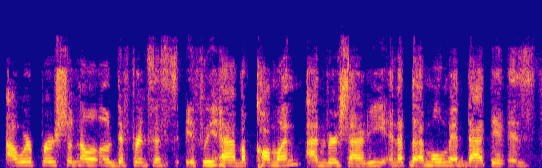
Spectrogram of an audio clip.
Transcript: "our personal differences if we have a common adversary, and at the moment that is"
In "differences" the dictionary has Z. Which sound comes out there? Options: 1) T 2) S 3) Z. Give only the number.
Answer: 2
